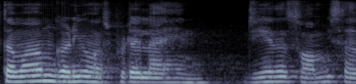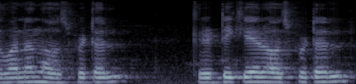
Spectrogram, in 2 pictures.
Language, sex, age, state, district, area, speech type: Sindhi, male, 18-30, Maharashtra, Thane, urban, spontaneous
